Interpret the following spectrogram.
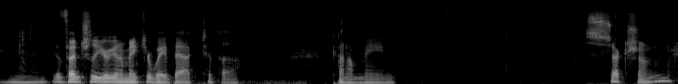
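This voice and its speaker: Low-voiced man chatting on a game stream. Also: unhurried. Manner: easygoing, thinks aloud. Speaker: livestream host playing a game. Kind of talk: casual gameplay chat, answering viewers.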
